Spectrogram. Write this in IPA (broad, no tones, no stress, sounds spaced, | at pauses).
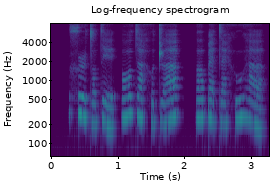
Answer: x ə˞ d ɔ t e | ɔ t a h o t ɭ a | ʌ ɓ æ t æ h u ɦ a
